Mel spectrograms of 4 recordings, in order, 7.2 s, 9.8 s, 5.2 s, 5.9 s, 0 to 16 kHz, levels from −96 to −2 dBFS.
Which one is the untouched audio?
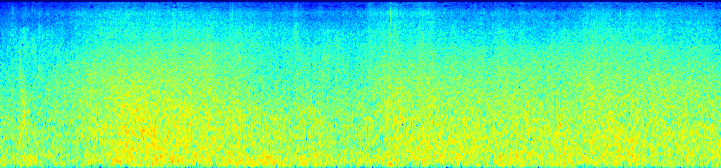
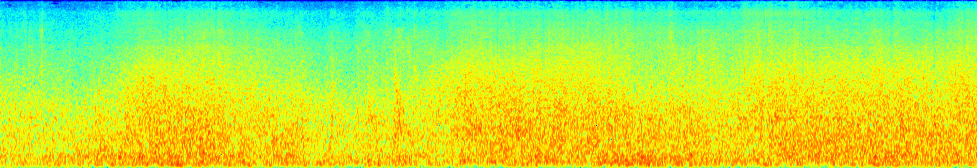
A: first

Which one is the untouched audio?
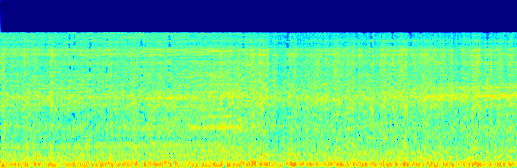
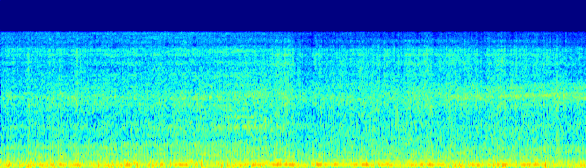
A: first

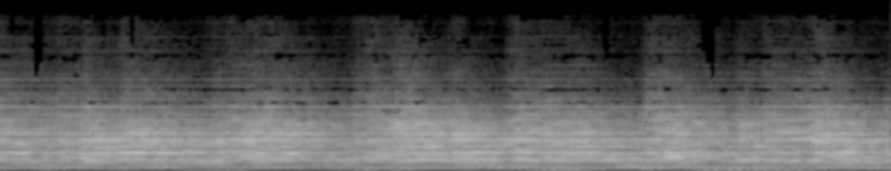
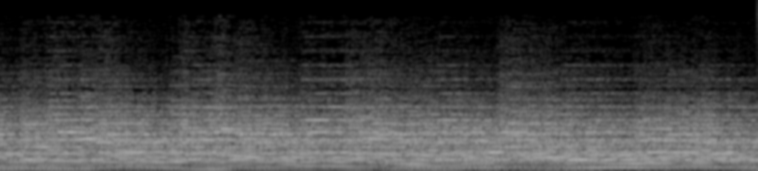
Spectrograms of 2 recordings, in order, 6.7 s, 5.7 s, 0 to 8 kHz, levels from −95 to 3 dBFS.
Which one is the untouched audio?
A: second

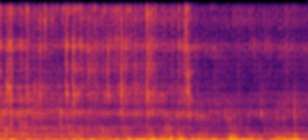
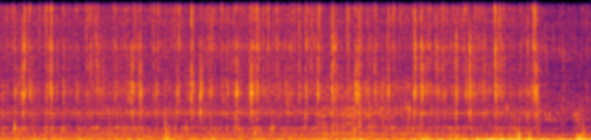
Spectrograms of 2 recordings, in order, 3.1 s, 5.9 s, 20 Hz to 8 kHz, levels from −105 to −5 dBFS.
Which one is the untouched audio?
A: second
